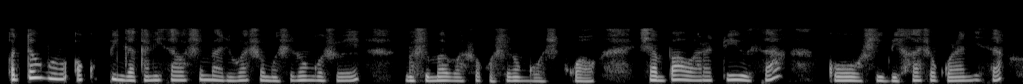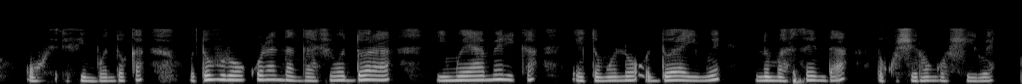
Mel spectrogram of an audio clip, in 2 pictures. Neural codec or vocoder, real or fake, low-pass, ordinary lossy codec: none; real; 5.4 kHz; MP3, 32 kbps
